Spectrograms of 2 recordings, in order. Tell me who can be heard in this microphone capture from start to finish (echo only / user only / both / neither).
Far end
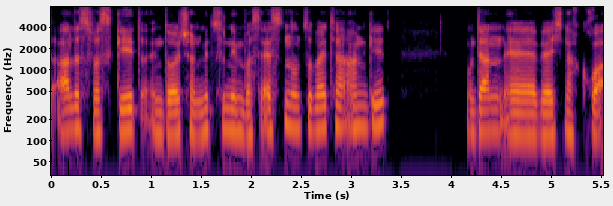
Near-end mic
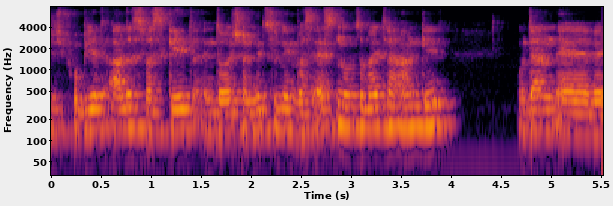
echo only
